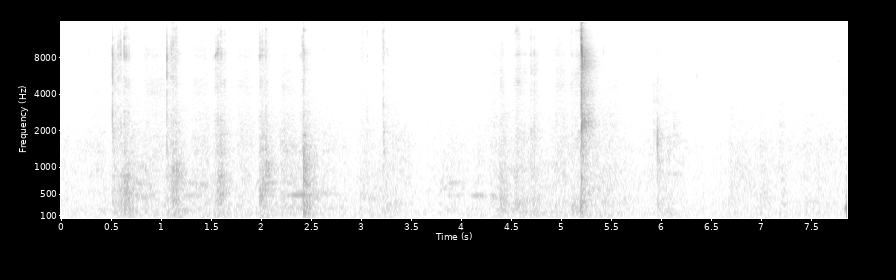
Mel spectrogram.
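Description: Fabric from old trousers is being cut for a patchwork bag, with a series of close, quiet snips and rubbing scrapes in an irregular rhythm and no talking.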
